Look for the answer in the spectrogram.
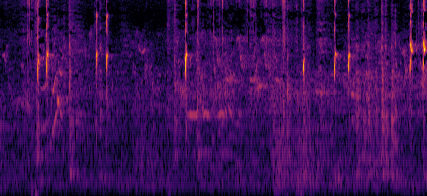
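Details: Clean female goldfinch 'pit pit' calling, played to rouse male goldfinches and teach young ones; brief piercing high chips in pairs, gaps of about a second, faint hiss behind.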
